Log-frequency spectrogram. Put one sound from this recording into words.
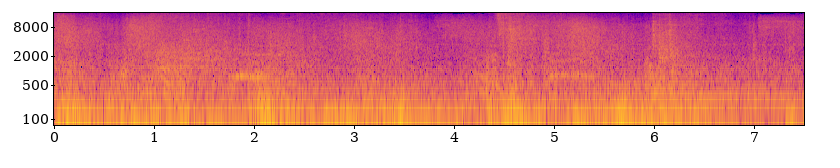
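Magic spells crackle and blast during a fight.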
